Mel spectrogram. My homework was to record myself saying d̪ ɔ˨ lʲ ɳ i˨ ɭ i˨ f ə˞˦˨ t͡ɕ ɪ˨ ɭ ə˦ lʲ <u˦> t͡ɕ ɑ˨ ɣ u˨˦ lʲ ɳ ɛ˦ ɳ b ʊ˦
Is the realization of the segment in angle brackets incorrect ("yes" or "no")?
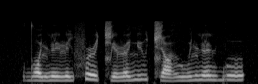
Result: no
